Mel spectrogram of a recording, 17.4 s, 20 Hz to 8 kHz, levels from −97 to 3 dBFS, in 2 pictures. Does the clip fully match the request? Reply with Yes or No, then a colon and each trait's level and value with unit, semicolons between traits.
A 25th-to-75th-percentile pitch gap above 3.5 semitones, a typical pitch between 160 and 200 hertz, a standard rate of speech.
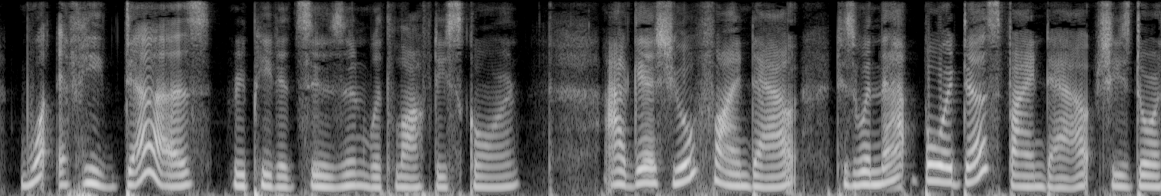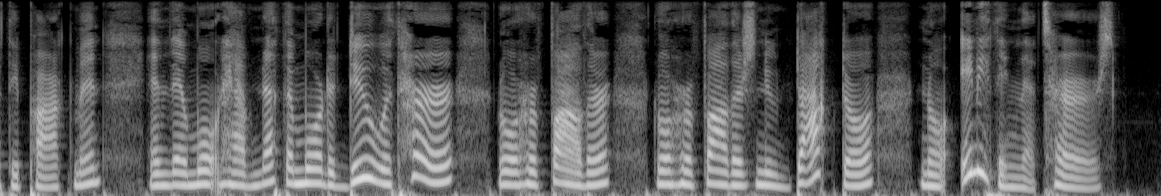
Yes: average, 4.1 semitones; medium, 185 Hz; average, 160 wpm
